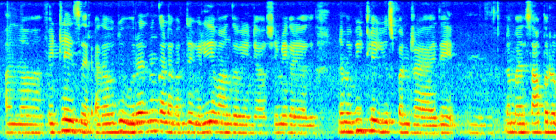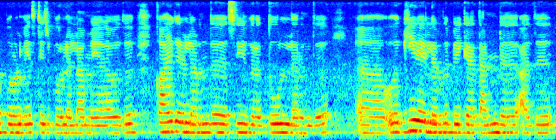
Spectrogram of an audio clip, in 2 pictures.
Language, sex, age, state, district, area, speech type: Tamil, female, 18-30, Tamil Nadu, Perambalur, urban, spontaneous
